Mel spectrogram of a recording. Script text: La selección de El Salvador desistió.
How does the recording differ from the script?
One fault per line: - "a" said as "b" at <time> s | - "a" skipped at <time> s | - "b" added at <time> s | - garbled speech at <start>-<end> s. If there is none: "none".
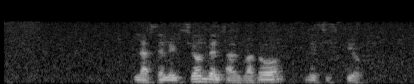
none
